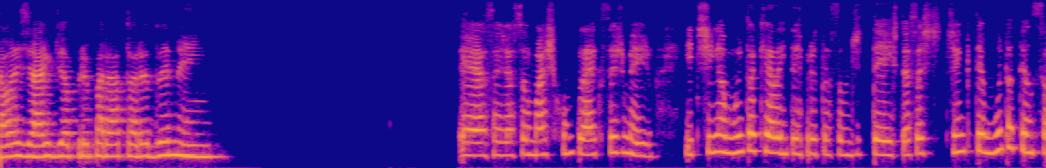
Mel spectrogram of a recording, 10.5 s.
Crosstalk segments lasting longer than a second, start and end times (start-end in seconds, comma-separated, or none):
none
